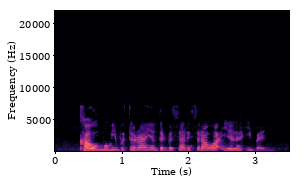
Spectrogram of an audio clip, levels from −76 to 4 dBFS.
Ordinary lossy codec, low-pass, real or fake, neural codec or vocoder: MP3, 48 kbps; 7.2 kHz; fake; vocoder, 44.1 kHz, 128 mel bands, Pupu-Vocoder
